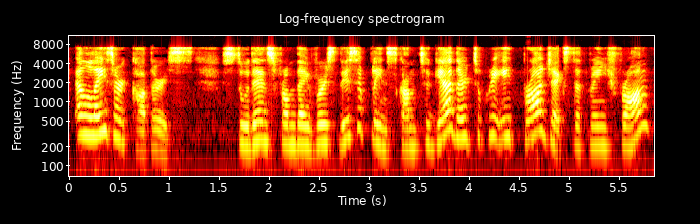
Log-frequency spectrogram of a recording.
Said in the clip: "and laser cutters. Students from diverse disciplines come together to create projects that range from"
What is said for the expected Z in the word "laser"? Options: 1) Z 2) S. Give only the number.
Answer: 2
